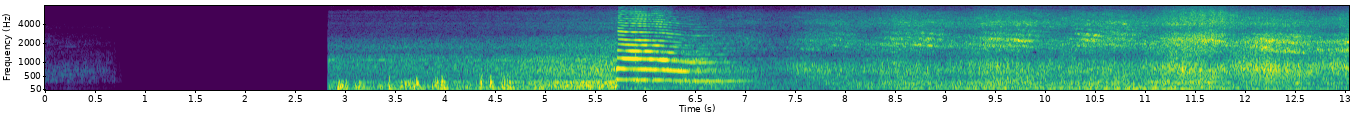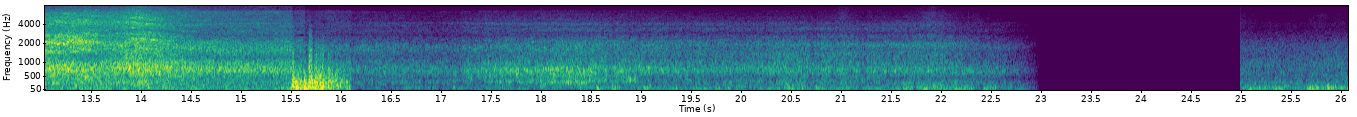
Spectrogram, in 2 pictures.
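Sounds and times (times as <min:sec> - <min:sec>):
train passing rumble and rush: 0:02.8 - 0:23.0, 0:25.0 - 0:26.0
locomotive horn: 0:05.7 - 0:07.2.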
